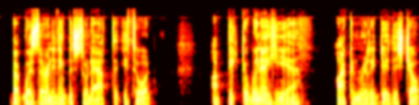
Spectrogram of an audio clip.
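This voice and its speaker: A man with a very deep, low pitch talks at a fairly quick pace, with fairly even intonation, very even loudness and long, frequent pauses. The very clean recording has a silent background and a dry, close sound with no echo. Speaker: interviewer, finance podcast host. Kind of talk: interview.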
